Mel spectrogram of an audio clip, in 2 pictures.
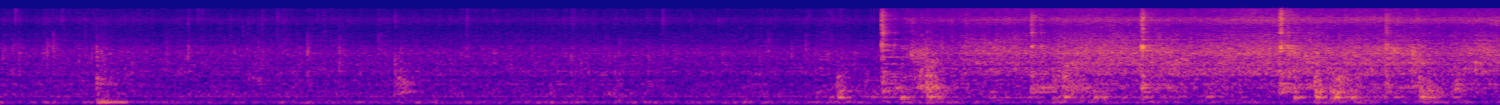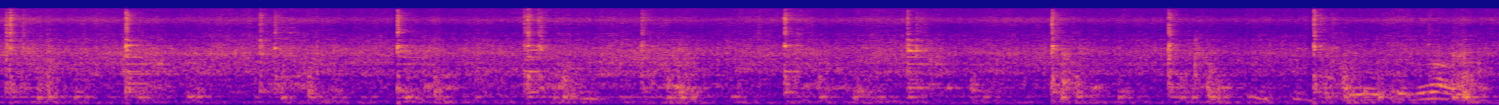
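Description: Chilli, coriander and cumin fry in a pan, a quiet start breaking into a loud continuous sizzle with regular scraping stirs of the spatula sounding every second or so.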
